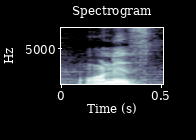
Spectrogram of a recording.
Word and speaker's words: honest: অনেস্ট কথাটা কিন্তু HONESTর ক্ষেত্রে কিন্তু আমরা শুধুমাত্র ও থেকে উচ্চারণ করছি, এইচের উচ্চারণ কিন্তু এখানে হচ্ছে না, ঠিক আছে?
